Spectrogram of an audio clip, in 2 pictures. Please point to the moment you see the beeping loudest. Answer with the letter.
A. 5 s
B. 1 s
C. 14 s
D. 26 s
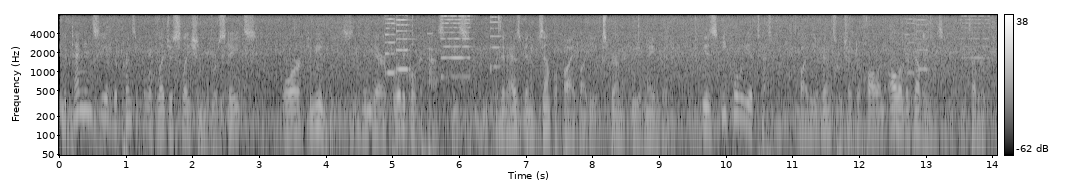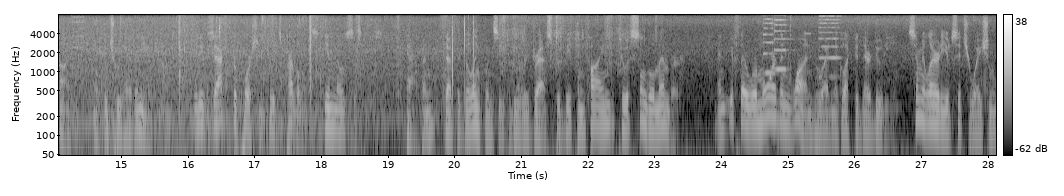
A.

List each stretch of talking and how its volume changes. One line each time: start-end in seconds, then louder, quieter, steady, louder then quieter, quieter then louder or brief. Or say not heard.
0.0-28.0 steady.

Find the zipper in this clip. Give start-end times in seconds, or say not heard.
not heard.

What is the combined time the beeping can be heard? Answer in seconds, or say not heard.
5 s.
